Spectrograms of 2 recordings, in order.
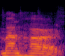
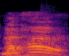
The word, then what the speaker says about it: Manjar: Is that the correct pronunciation? Manhar. Manhar. Yes, the Yeah.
